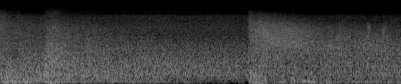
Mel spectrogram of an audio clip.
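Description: Storm sound effect of heavy rain and rushing floodwater, a steady hiss that swells again about two and a half seconds in.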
